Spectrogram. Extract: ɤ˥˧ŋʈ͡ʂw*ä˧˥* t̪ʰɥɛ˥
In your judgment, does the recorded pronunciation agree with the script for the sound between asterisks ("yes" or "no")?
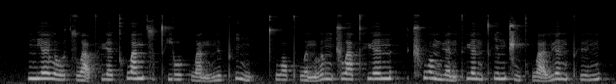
no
